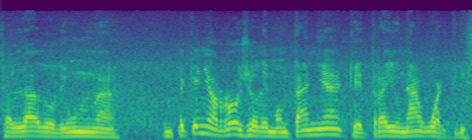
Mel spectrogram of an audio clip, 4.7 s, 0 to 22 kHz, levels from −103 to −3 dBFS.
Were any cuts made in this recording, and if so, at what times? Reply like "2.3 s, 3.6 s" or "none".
none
